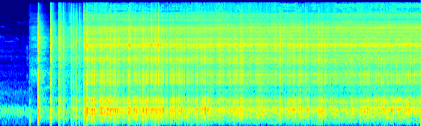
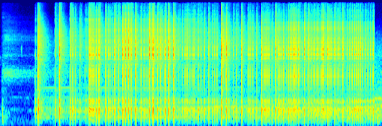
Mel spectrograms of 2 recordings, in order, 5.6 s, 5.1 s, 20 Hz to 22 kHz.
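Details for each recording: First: MIG welding exhaust pipe with the welder turned up from 18 to 19: a few sputtering starts, then a smooth, even frying hiss for about six seconds, a well-set, steady arc. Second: MIG welding exhaust pipe, possibly with flux-core wire: with voltage set too low the arc pops and sputters in irregular sharp bursts instead of a steady crackle, leaving a weld like a bunch of BBs; the fix is turning the voltage up.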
